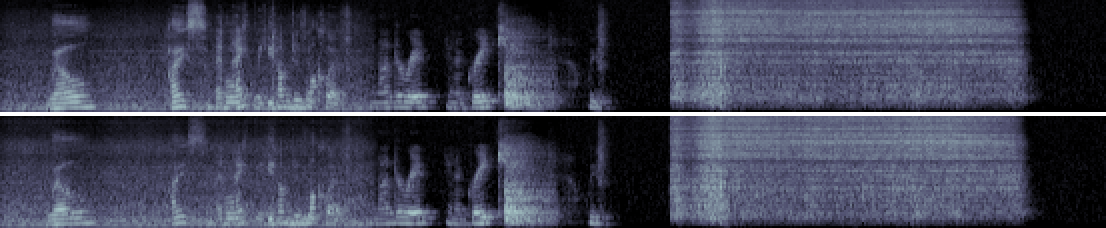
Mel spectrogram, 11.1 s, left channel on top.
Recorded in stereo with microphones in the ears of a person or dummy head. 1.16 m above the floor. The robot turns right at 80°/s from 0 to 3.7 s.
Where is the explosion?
30° right (ahead or behind), 0.9 m.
